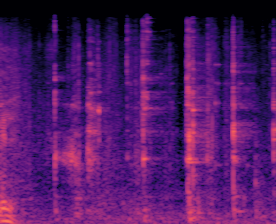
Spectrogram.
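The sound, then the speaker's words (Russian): Pots and utensils clink as food is cooked on a stove in a home kitchen, giving irregular sharp metallic taps and scrapes, with voices talking over parts of it. “Дома, на кухне, Сэм в костюме Джека Воробья готовит еду на плите.”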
